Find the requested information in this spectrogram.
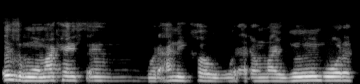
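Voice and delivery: usual speaking voice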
